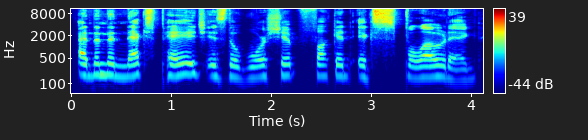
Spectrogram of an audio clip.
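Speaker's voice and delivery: ordinary talk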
